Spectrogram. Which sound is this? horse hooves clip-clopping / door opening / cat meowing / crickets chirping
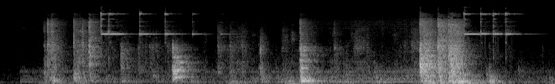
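door opening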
